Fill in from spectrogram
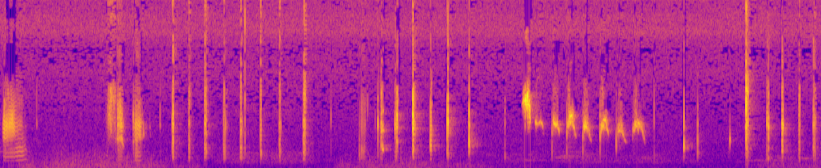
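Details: A tame, hand-reared six-month-old male pet budgerigar chatters in rapid, scratchy warbles, slipping in buzzy speech-like phrases, repeatedly saying 'scooby doo', among sharp clicks.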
